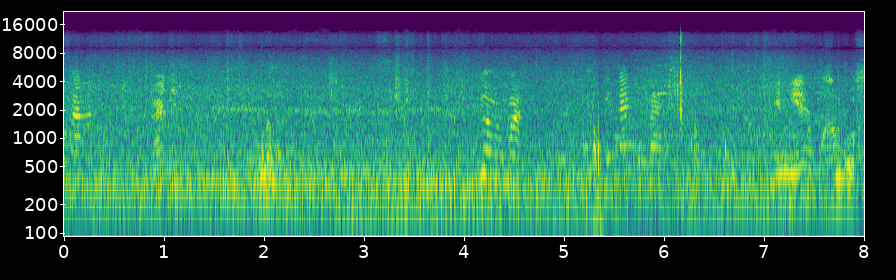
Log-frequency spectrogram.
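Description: A large coach bus's engine idling at the curb, a steady low hum, with people talking nearby over it.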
